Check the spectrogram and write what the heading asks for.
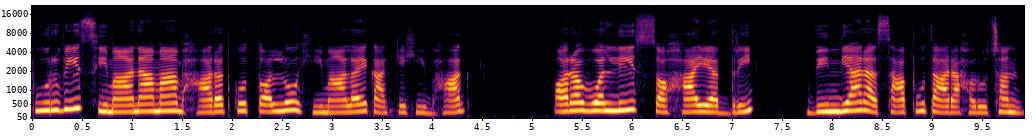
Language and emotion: Nepali, neutral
